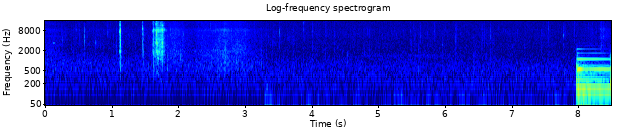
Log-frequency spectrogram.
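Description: Quiet background with a sharp click about a second in and a short clatter of clicks just after, from hands working a Pentax medium-format camera on its tripod.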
